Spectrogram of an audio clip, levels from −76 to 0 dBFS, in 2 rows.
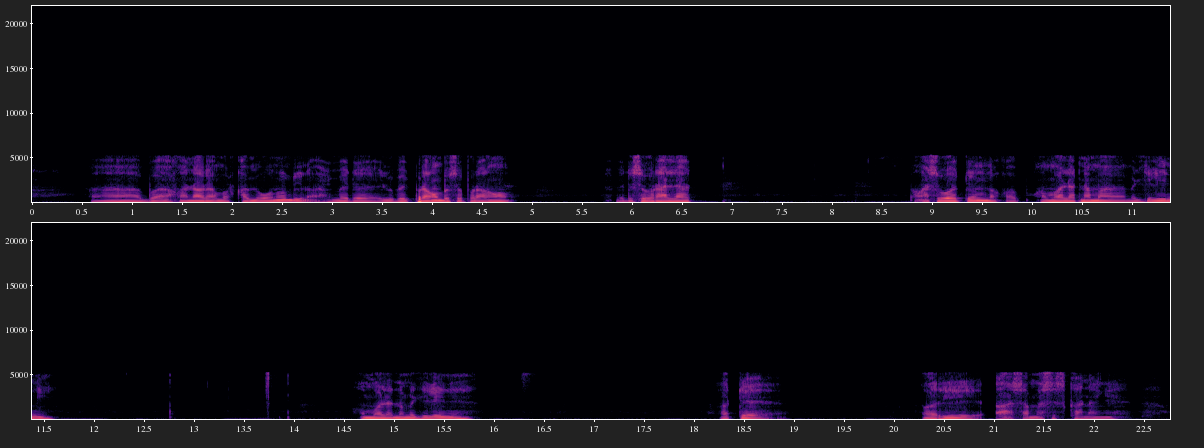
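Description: From start to finish the speech carries heavy 4-bit ADPCM compression. Each sample is coded as a coarse step from a prediction, so a gritty hiss rides on every loud syllable and smears sharp onsets, and nothing above 5.3 kHz fits roughly 44 kbps. Unlike perceptual-codec artefacts, it is hiss that follows the signal level, not swirling or warbling.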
